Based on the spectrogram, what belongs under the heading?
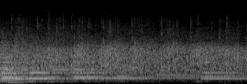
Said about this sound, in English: Let's give God another round of applause for, it's good to be in church. It's good to be in church.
